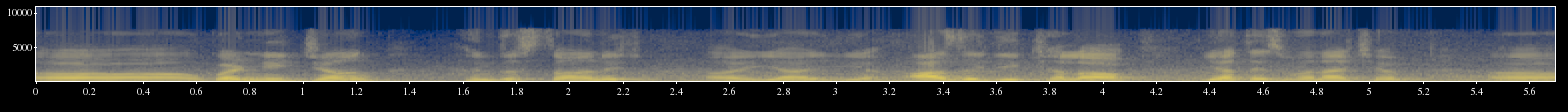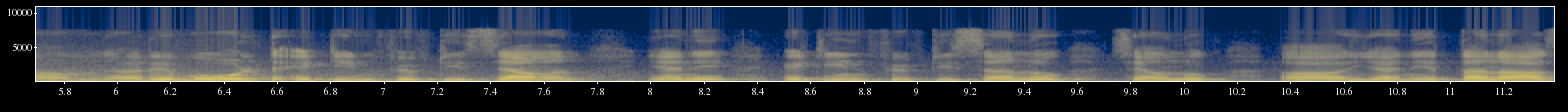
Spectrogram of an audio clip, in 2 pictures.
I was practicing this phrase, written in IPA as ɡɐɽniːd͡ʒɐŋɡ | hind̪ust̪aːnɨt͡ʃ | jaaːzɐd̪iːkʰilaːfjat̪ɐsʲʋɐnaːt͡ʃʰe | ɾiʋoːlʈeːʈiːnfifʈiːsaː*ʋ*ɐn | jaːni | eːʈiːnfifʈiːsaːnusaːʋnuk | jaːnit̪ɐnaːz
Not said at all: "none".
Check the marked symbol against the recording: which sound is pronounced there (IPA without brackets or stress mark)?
ʋ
